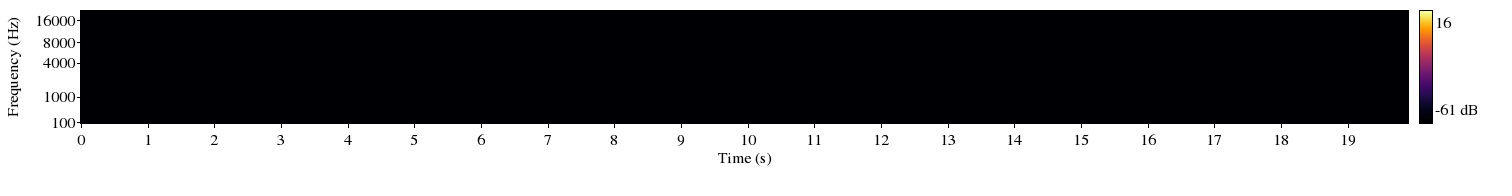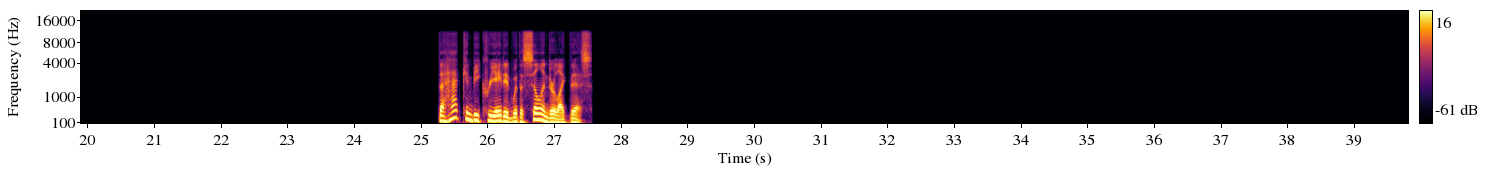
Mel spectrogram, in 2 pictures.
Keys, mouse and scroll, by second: 0.4 KP_1, 0.7 shift+z, 1.3 click, 2.7-3.4 scroll down 3, 3.4-3.9 scroll down 1, 6.2-6.9 scroll up 2, 6.9 click, 7.3 shift+click, 8.0 KP_7, 11.7 shift+d, 15.4 r, 17.7 g, 20.1 r, 21.3 KP_3, 21.7 KP_1, 22.7 click, 23.7-24.3 scroll down 2, 25.0 click, 25.7 shift+a, 29.5 s, 31.4 Tab, 31.7 middle click, 32.3 3, 32.8 click, 33.8 click, 35.2 e, 35.5 s, 38.4 e, 39.4 Tab.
